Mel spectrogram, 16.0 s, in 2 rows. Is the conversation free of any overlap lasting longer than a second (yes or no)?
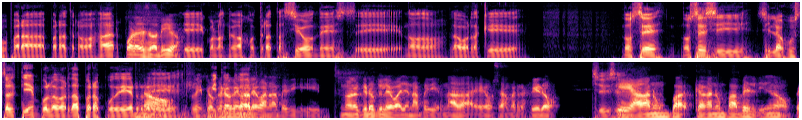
no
